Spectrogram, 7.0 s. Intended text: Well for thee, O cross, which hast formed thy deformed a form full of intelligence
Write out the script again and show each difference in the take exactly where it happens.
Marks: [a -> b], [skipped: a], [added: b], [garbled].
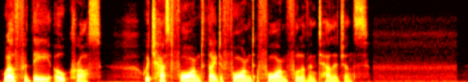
Well for thee, O cross, which hast formed thy deformed a form full of intelligence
